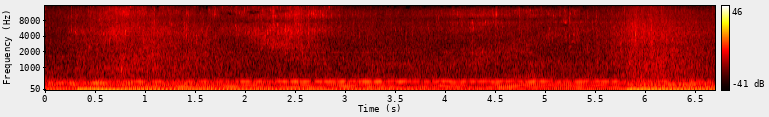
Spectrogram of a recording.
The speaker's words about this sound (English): I want you to fall even deeper into relaxation and tell yourself how good it feels, how worry and pain free it feels to listen to my voice, to hear the waves coming in and out.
